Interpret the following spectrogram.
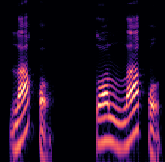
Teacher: এখানে কলকলা হবে ধাক্কা মেরে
